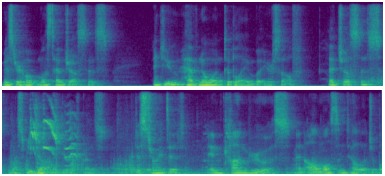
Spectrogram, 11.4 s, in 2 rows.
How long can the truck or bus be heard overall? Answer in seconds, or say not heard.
not heard.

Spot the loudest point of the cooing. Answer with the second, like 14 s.
6 s.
